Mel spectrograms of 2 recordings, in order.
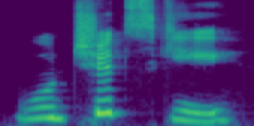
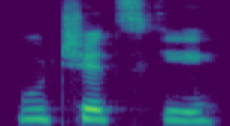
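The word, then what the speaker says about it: Wojcicki: i was oh good it is pronounceable uchitsky it's spelled it's spelled w-o-j-c-i-c-k-i which actually is not as unpronounceable as i was making it out to be uchitsky i'll remember that i will not holy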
